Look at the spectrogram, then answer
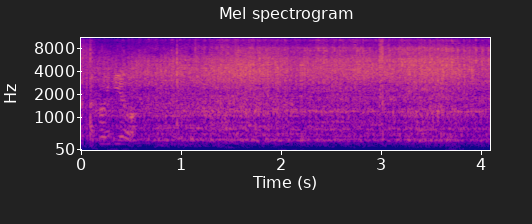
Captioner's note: sewing machine whirring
